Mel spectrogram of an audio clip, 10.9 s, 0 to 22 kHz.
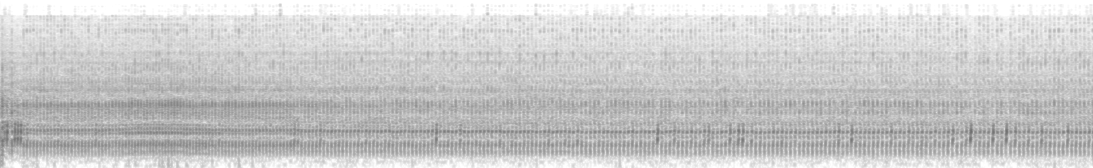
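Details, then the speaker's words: OS FS-26 Surpass four-stroke model engine on 10% fuel with APC 9x6 prop, after tuning: fast bubbly popping idle with steady buzzy drone, holding speed without sagging; idle properly set. "I like to hear that little popping bubbling sound on these four-stroke engines to tell me when the idle sounds about right because it should be kind of bubbly like that"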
